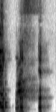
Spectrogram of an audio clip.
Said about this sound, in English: Yeah. There are the burps.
